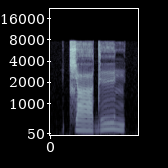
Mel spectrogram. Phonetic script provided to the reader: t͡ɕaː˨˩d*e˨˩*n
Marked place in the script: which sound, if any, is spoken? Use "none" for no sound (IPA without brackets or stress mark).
e˥˩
